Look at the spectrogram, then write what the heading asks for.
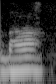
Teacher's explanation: हिंदी की स्पर्श घोष महाप्राण ओष्ठ व्यंजन ध्वनि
